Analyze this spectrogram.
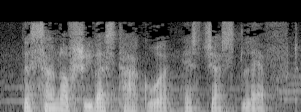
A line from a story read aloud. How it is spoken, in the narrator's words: one of the devotees who has heard about the departure of Shrivas Thakur's son comes to Gauranga Mahaprabhu and whispers in his ear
